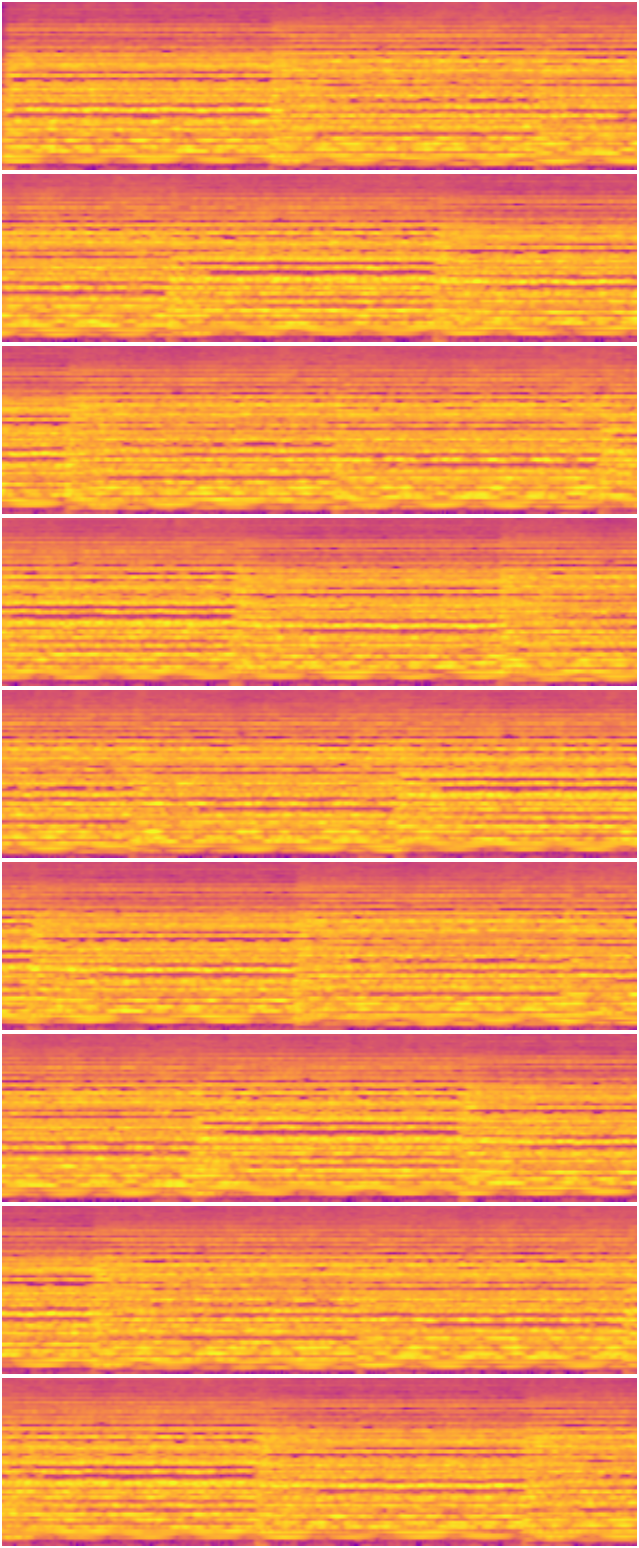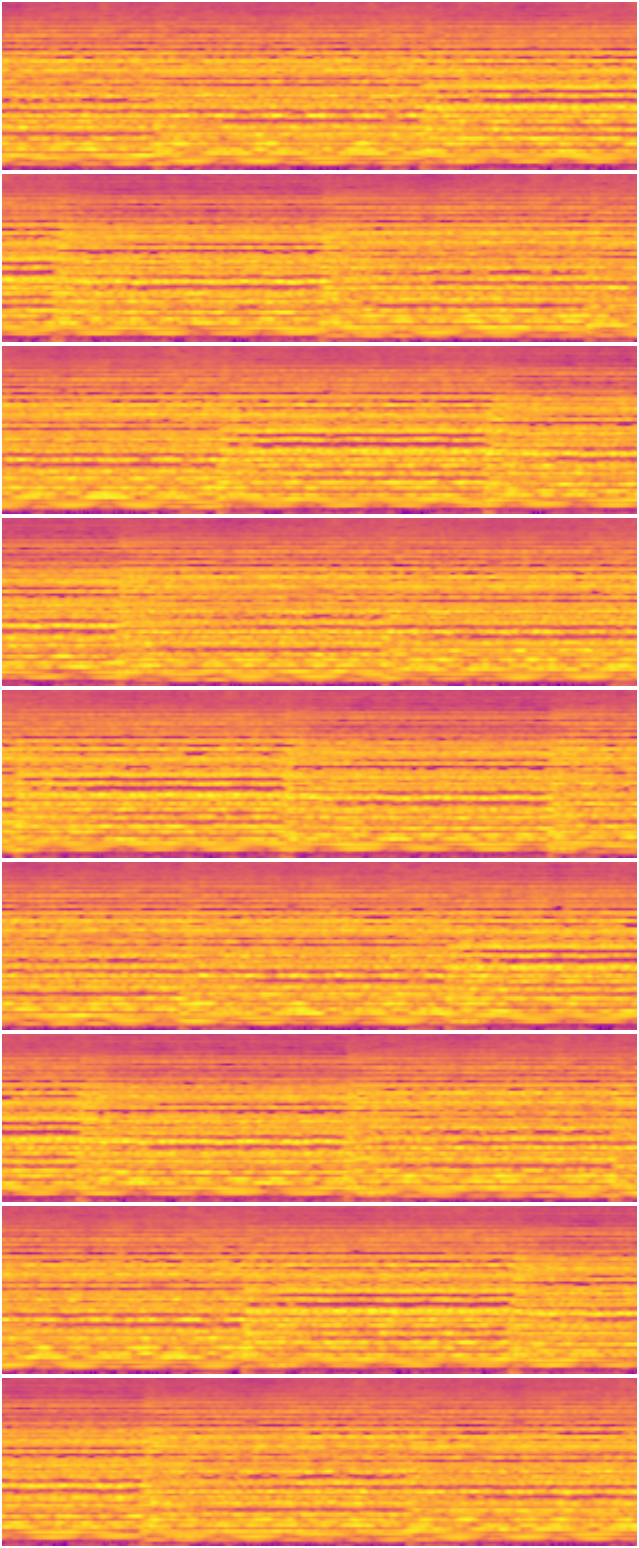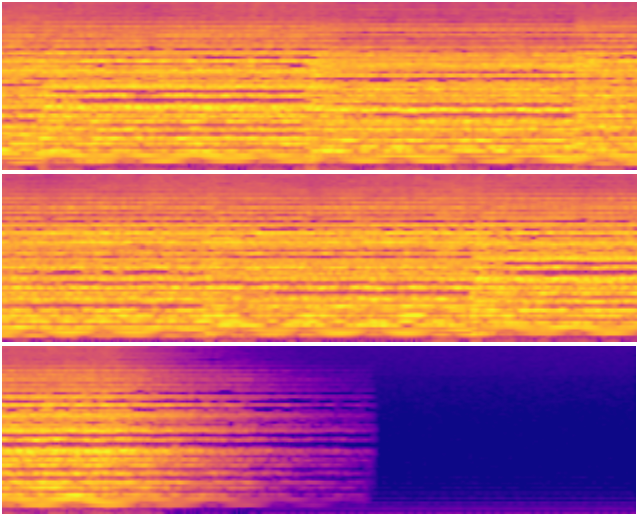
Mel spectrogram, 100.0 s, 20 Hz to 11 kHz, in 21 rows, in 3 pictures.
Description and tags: Kazoo synth loop 002 wet 120 bpm version 2
loop, 120, synthetyzer, bpm, 120bpm, kazoo, synth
